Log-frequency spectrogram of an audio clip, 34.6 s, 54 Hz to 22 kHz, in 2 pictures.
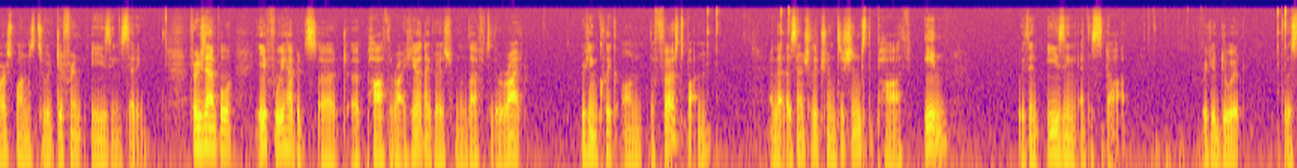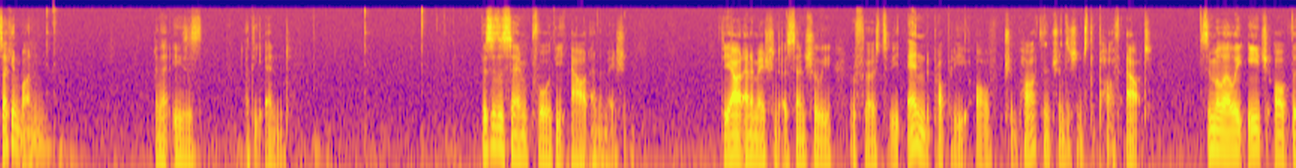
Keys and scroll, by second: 15.4 super+space, 15.6 super+z, 24.9 super+z.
